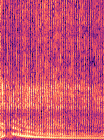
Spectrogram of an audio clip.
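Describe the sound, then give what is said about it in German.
A voice imitates a car engine with a buzzing lip trill that drops in pitch at the start, then settles into a steady low rumble for about two seconds, loud and alone. “Spieltöne heißt mundmotorische Übungen, wie zum Beispiel das Lippenflattern.”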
